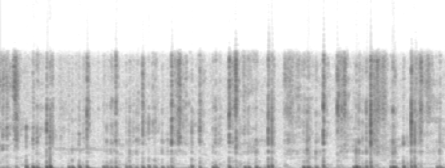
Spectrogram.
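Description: A large, light-blue porous foam bath sponge, solid rather than hollow, is held close to a microphone and scratched, squeezed and rubbed with fingertips and nails. The result is a dense run of short, soft, muffled thumps and scrapes, heavy in the low end with faint airy scratching above.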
